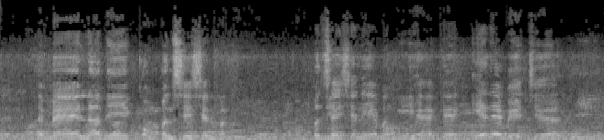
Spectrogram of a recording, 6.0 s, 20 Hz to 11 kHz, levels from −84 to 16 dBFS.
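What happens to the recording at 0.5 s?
Nothing goes wrong at 0.5 s; the audio there plays through intact, with no dropout, click or distortion.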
